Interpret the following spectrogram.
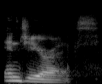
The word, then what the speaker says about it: NgRx: NgRx.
